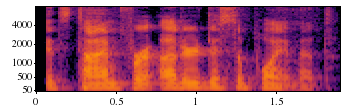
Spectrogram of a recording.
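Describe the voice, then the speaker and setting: A man's voice: mid-range voice, normal speed, pushed and bright. A young man co-hosting a podcast over a video call, joking and mocking himself with lots of restarts. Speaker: podcast co-host. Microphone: headphones with mic on video call.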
